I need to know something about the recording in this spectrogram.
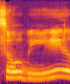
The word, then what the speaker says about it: Sobi: have to be like it's soie like the grocery store remember that that's not a y it ends with the I but uh yeah all right I go by soie but call me soika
